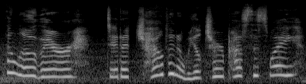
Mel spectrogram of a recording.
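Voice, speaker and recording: A woman voicing an energetic, earnest, helpful young woman in a video game. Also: very high-pitched, moderate pace. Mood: earnest, urgent. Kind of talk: scripted game dialogue. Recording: music behind the voice.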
